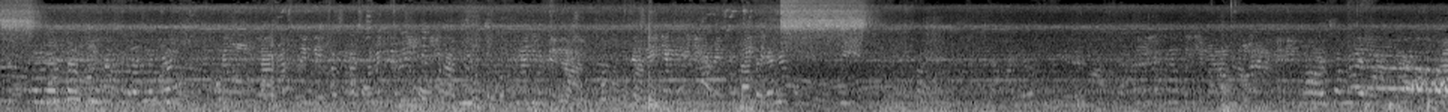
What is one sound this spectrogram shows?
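Children and adults chatter and call out nearby.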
